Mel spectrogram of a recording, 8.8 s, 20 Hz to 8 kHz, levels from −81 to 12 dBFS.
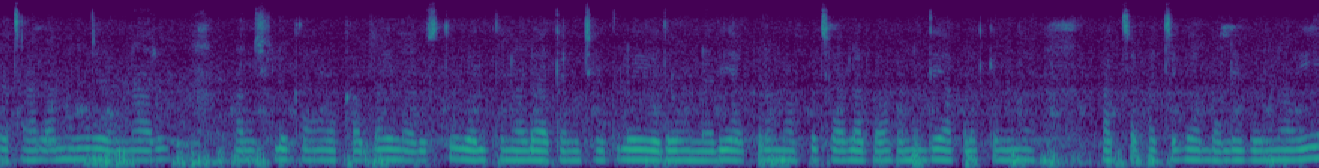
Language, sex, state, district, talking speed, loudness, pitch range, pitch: Telugu, female, Andhra Pradesh, Guntur, 145 wpm, -33 LUFS, 170-175 Hz, 170 Hz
